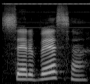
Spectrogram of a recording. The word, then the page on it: cerveza: spanish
